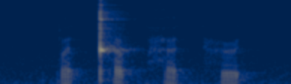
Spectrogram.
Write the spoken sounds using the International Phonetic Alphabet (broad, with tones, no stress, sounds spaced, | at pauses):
p ɐ˨ t̚ kʰ ɐ˥ p̚ h ɐ˨ t̚ h ɵ˧ t̚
